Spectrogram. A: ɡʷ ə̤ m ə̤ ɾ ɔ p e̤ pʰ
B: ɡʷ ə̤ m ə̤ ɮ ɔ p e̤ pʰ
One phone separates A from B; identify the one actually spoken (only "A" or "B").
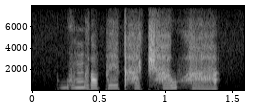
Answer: A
